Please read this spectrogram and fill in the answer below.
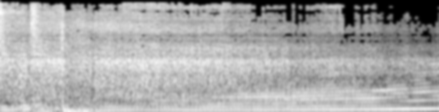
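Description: Music with a beat that fades out in the first second, then a historic car's engine running with a steady note that slowly climbs in pitch as the car accelerates.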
